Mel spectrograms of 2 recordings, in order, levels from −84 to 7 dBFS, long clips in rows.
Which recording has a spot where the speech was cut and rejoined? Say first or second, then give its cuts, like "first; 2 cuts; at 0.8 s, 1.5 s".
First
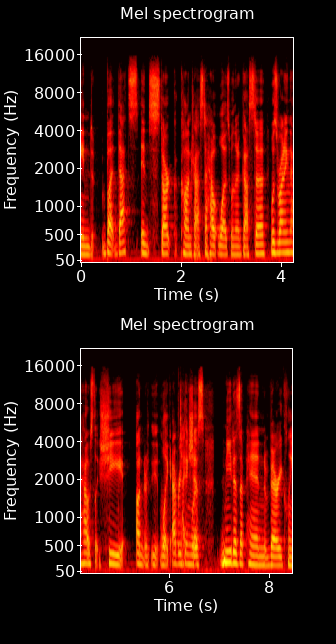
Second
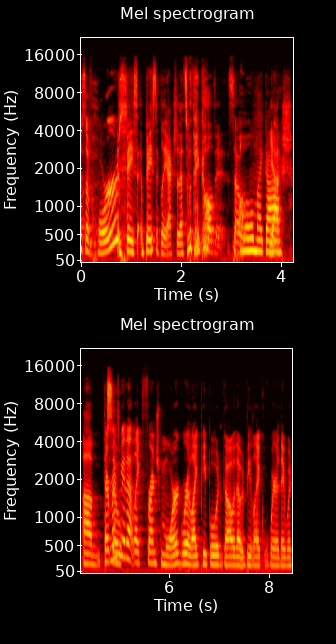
first; 2 cuts; at 3.7 s, 6.9 s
